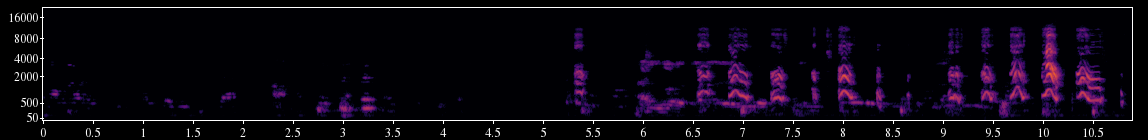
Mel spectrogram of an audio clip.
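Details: Cavalier King Charles Spaniel puppies from the litters of Robin and Myra, on a chilly late-October Monday morning in the US: faint scattered peeps, then dense rapid high squeals and whines with bright harmonics crowding the second half.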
